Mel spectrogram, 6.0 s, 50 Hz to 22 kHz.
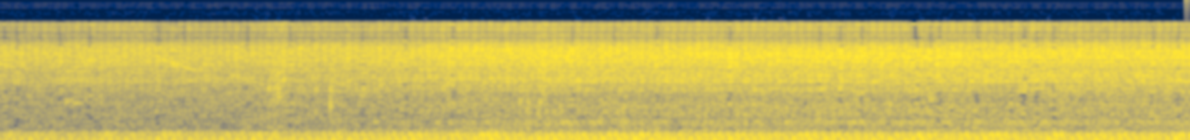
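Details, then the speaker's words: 2006 Suzuki Aerio at idle after a cheap connector-pipe repair of a rusted, cracked exhaust: even steady putter with no sharp ticking or rasp; leaks only slightly, and most exhaust exits the tailpipe. "not too bad doesn't leak a whole lot most of the exhaust is coming out the back end"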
